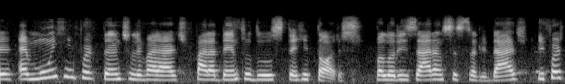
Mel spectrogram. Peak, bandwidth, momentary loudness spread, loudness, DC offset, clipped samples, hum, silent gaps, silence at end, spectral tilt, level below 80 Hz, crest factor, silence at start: 0 dBFS; 10 kHz; 4 LU; -13 LUFS; under 0.1%; under 0.1%; none; none; 0 s; -3 dB/octave; -56 dBFS; 12 dB; 0 s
